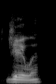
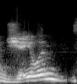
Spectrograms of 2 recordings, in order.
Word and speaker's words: Jayden: So now I'm looking ahead and I'm issuing an open challenge with you, Jayden. I'm not Jaylen. Say my name correctly.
